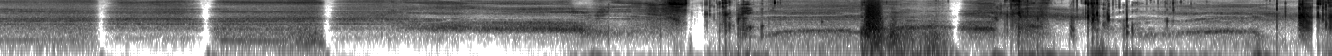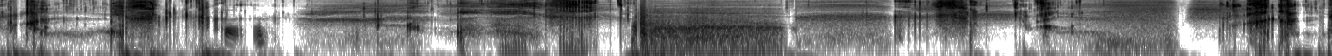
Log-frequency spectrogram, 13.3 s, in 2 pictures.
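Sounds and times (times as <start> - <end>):
nose breathing: 0.0 - 13.3
ear licking sounds: 3.0 - 13.3.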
